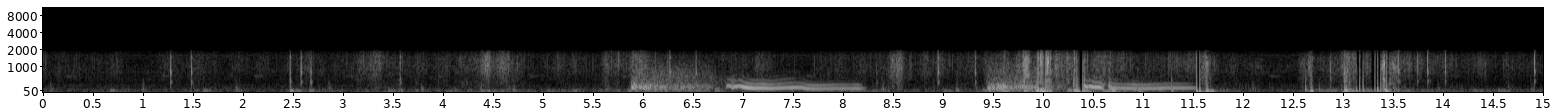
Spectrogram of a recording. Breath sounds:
5.81-6.81 s: inhalation
5.84-6.83 s: crackles
6.81-8.33 s: wheeze
9.28-10.27 s: crackles
9.32-10.30 s: inhalation
10.42-11.80 s: wheeze

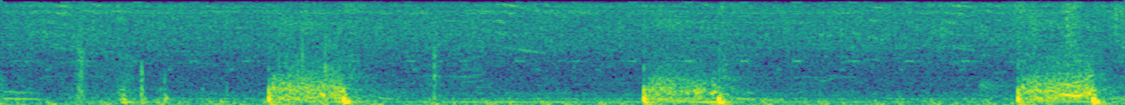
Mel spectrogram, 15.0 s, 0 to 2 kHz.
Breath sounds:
3.51-4.71 s: inhalation
8.53-9.73 s: inhalation
13.59-14.78 s: inhalation

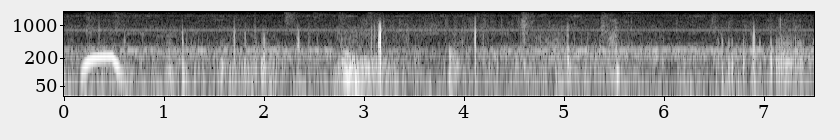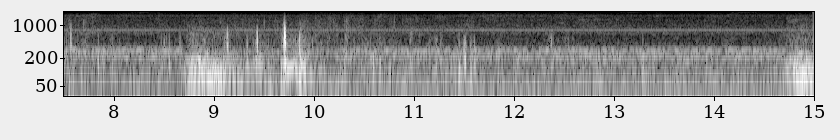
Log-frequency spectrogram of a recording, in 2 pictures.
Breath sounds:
2.55-3.37 s: inhalation
8.72-9.67 s: inhalation

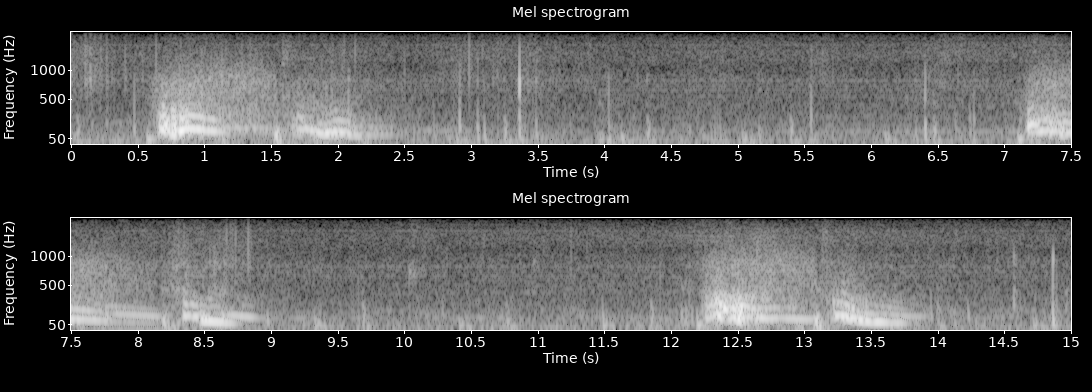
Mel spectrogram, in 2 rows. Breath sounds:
0.57-1.54 s: inhalation
0.57-1.54 s: rhonchi
1.57-2.54 s: exhalation
1.57-2.54 s: rhonchi
7.13-8.29 s: inhalation
7.13-8.29 s: rhonchi
8.31-9.03 s: exhalation
12.24-13.26 s: inhalation
12.24-13.26 s: rhonchi
13.26-14.14 s: exhalation
13.30-14.14 s: rhonchi

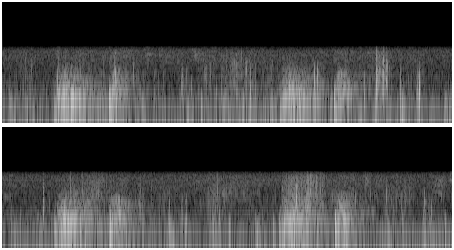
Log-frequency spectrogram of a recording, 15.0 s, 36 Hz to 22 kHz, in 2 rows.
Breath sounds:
0.78-1.70 s: inhalation
1.70-2.69 s: exhalation
1.70-2.69 s: crackles
4.49-5.47 s: inhalation
4.50-5.48 s: crackles
5.47-6.95 s: exhalation
5.51-6.97 s: crackles
8.32-9.24 s: inhalation
8.32-9.24 s: crackles
9.26-10.68 s: exhalation
9.26-10.68 s: crackles
12.14-12.94 s: inhalation
12.14-12.94 s: crackles
13.03-13.84 s: exhalation
13.03-13.84 s: crackles

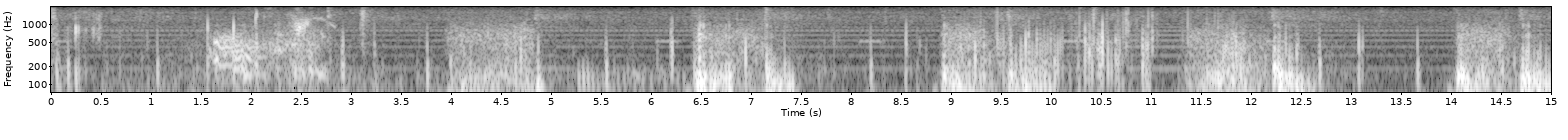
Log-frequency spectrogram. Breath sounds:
3.90-4.87 s: inhalation
6.32-7.02 s: inhalation
7.02-7.52 s: exhalation
8.80-9.55 s: inhalation
9.55-11.01 s: exhalation
9.55-11.01 s: crackles
11.40-12.16 s: inhalation
12.21-12.98 s: exhalation
12.21-12.98 s: crackles
13.97-14.68 s: inhalation
14.69-15.00 s: exhalation
14.69-15.00 s: crackles

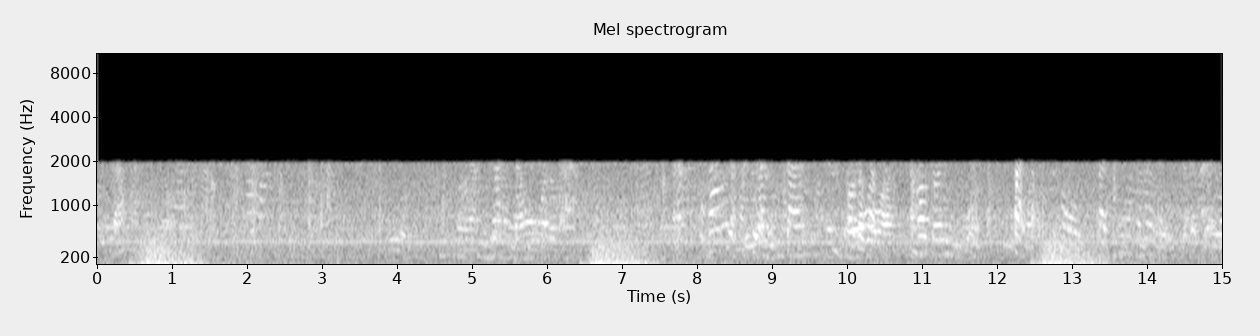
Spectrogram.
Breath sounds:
0.35-1.45 s: inhalation
6.42-7.72 s: inhalation
12.40-13.70 s: inhalation

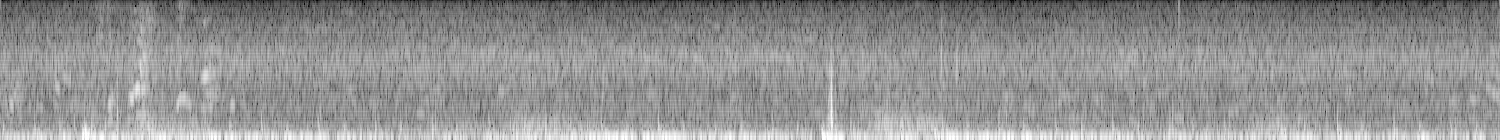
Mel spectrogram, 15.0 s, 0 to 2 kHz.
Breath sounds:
1.27-2.13 s: inhalation
5.08-5.93 s: inhalation
8.69-9.54 s: inhalation
8.69-9.54 s: crackles
12.55-13.40 s: inhalation

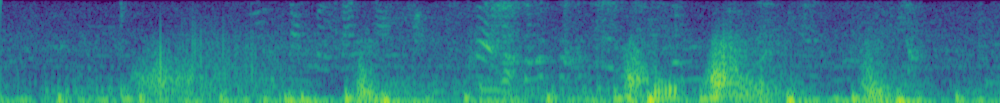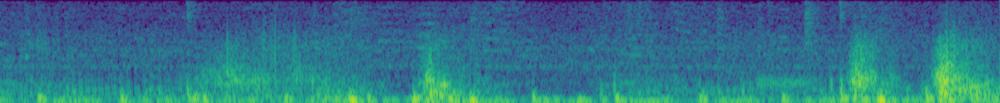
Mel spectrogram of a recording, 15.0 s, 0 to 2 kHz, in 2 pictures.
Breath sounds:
0.92-2.47 s: inhalation
0.92-2.47 s: crackles
2.48-3.43 s: exhalation
2.48-3.43 s: crackles
3.48-3.89 s: wheeze
8.93-10.62 s: inhalation
8.93-10.62 s: crackles
10.64-11.38 s: exhalation
10.64-11.38 s: crackles
13.78-14.43 s: crackles
13.79-14.47 s: inhalation
14.46-15.00 s: exhalation
14.46-15.00 s: crackles

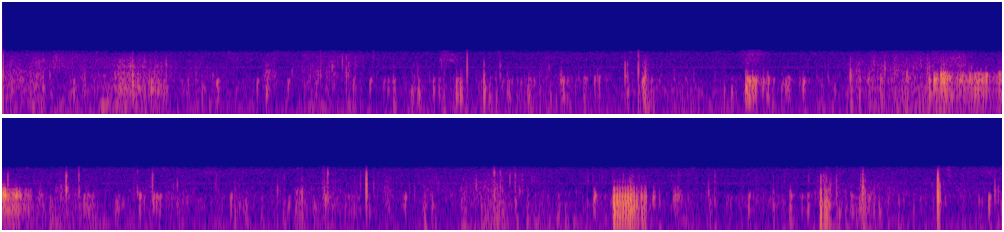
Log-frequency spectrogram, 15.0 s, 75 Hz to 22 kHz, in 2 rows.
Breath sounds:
0.00-0.68 s: inhalation
0.68-1.29 s: exhalation
6.30-7.31 s: inhalation
10.90-11.54 s: inhalation

